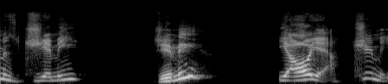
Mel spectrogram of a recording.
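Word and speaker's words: Yimi Garcia: And they're like, "No, like the media pronunciation guide says Jimmy."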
